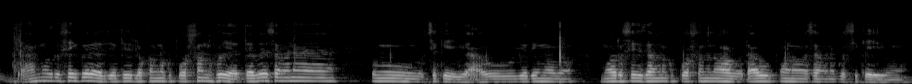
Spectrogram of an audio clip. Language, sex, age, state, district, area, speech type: Odia, male, 30-45, Odisha, Mayurbhanj, rural, spontaneous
